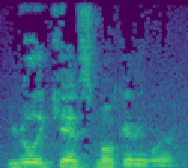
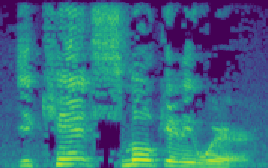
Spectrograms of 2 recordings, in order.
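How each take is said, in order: First: "really" stressed, lower and softer; quieter aside. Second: "can't" leaned on, slow and pointed; stress on can't. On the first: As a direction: mutter it as a wry afterthought. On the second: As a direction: slip it in with weight on "can't". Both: Acted. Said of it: "See how I worked that in?".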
